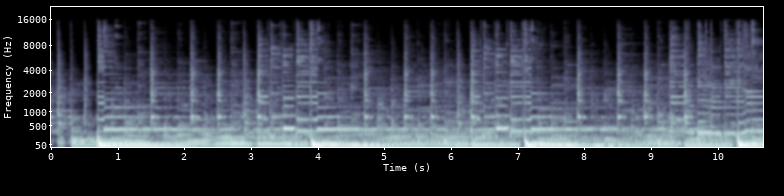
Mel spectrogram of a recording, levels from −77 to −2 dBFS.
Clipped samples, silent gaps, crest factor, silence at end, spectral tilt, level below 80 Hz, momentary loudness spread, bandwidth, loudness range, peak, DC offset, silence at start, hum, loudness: under 0.1%; none; 12 dB; 0 s; -5.5 dB/octave; -14 dBFS; 6 LU; 15.5 kHz; 1 LU; 0 dBFS; under 0.1%; 0 s; none; -15 LUFS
